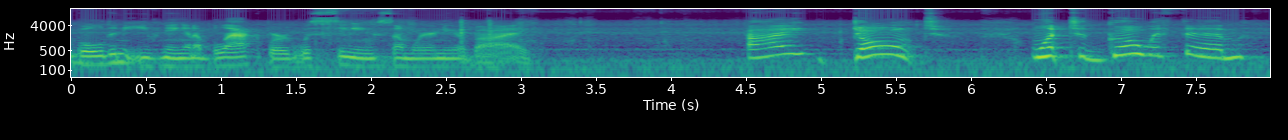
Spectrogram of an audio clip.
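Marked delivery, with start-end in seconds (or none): 4.5-8.0 put-on high, loud, slow child's shout. A narrator's reading. Matilda shouts at Miss Honey, refusing. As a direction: dig in and shout it. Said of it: "Matilda shouted".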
